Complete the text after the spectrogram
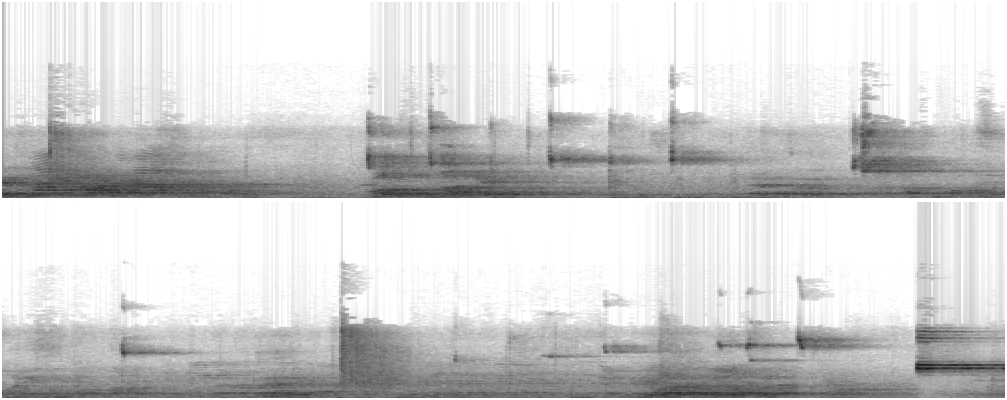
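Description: Voices of young men and boys echo through a large hall.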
